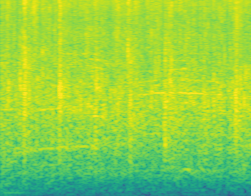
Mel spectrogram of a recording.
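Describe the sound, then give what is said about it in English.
An audience claps together in a dense, steady wash of applause, many hands blending into continuous crackling noise with faint rhythmic surges throughout. “Do not clap if you're racist.”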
